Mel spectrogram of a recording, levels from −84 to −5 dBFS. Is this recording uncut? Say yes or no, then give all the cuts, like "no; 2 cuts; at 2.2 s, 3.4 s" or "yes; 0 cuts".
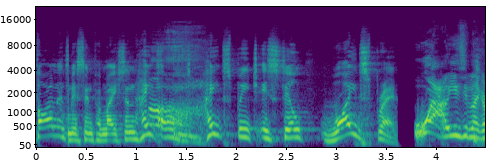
yes; 0 cuts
